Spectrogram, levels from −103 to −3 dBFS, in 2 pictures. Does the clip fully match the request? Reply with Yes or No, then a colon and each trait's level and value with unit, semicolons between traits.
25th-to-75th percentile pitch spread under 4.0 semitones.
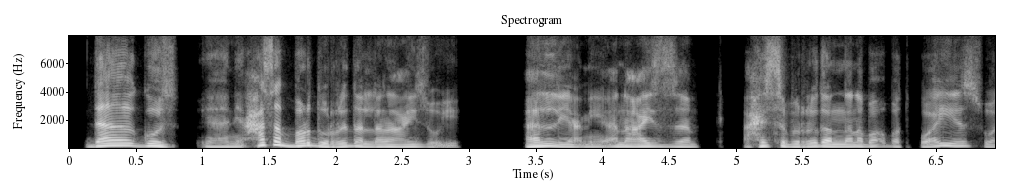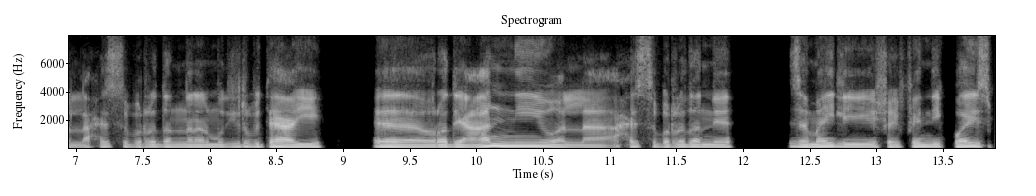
Yes: average, 2.8 semitones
